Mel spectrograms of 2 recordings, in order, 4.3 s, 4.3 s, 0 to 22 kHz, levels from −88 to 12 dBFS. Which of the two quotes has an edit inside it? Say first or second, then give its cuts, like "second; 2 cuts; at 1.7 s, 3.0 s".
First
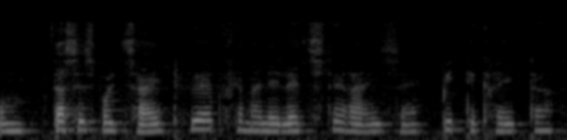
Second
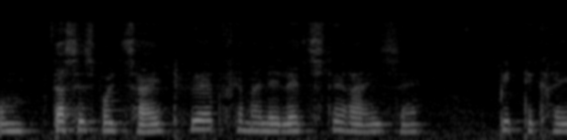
first; 1 cut; at 3.2 s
